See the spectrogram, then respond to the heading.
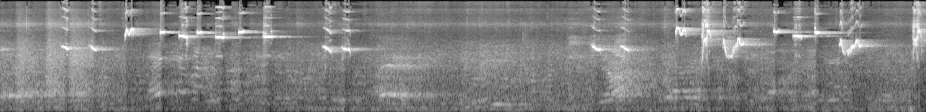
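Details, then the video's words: Lively sunbird singing meant to rouse other birds, a string of high, thin whistles and quick sweeping chirps in rapid clusters, separated by short pauses, over soft background noise. "Pancingan Burung Konin Gacor Full Isian"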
